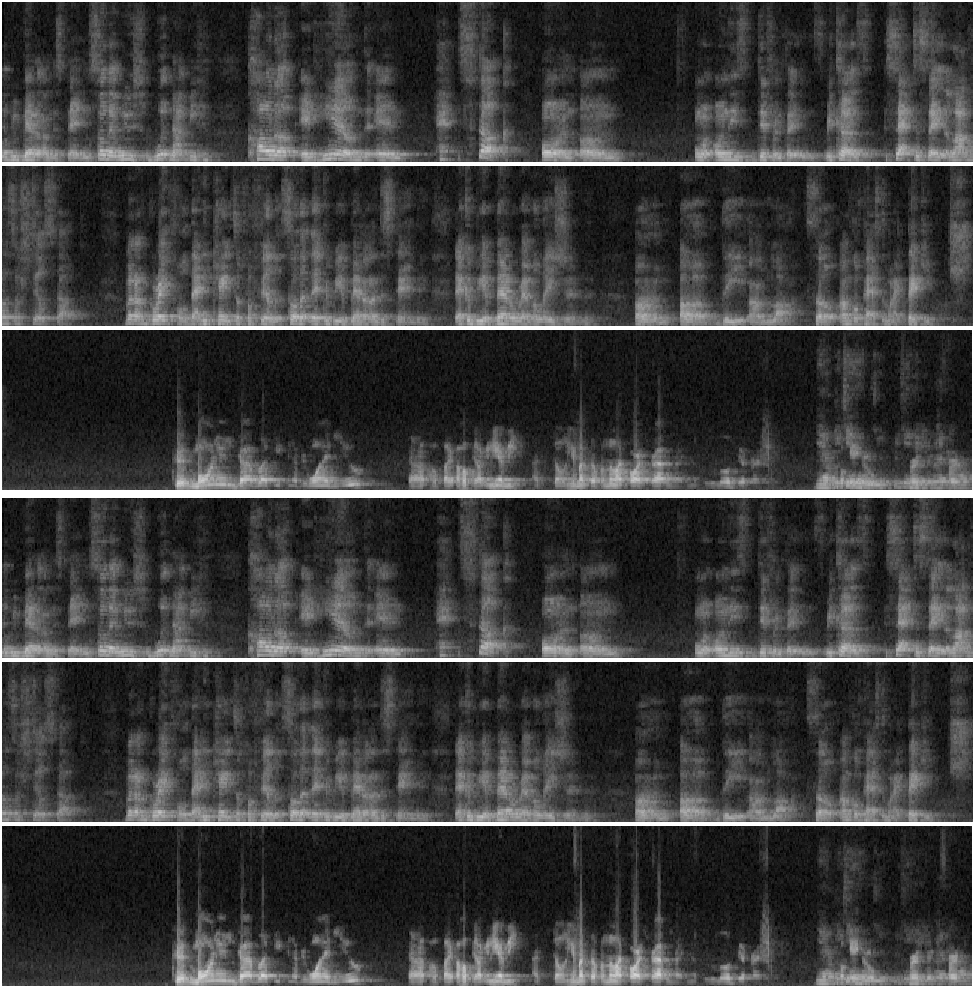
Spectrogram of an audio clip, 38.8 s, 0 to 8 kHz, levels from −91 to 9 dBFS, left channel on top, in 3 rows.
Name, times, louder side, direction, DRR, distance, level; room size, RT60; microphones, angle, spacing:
voice 1, 0.0-2.8 3.3-5.3 5.8-6.6 7.2-8.2 9.2-13.9 14.6-20.8 21.4-25.8, left 2 dB, 20° left, 2 dB, 0.7 m, -28 dB
voice 2, 28.2-29.4 29.7-30.7 31.3-35.0 35.4-36.1 37.2-37.3 38.0-38.1 38.5-38.6, right 4 dB, 30° right, 15 dB, 0.3 m, -22 dB
voice 3, 36.7-38.7, left 1 dB, 60° left, -9 dB, 2.4 m, -32 dB
8.7 x 4.0 x 5.2 m, 0.74 s
head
